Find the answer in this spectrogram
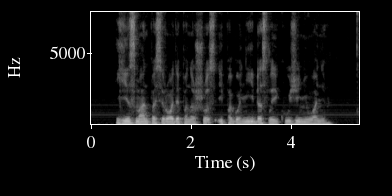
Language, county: Lithuanian, Panevėžys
